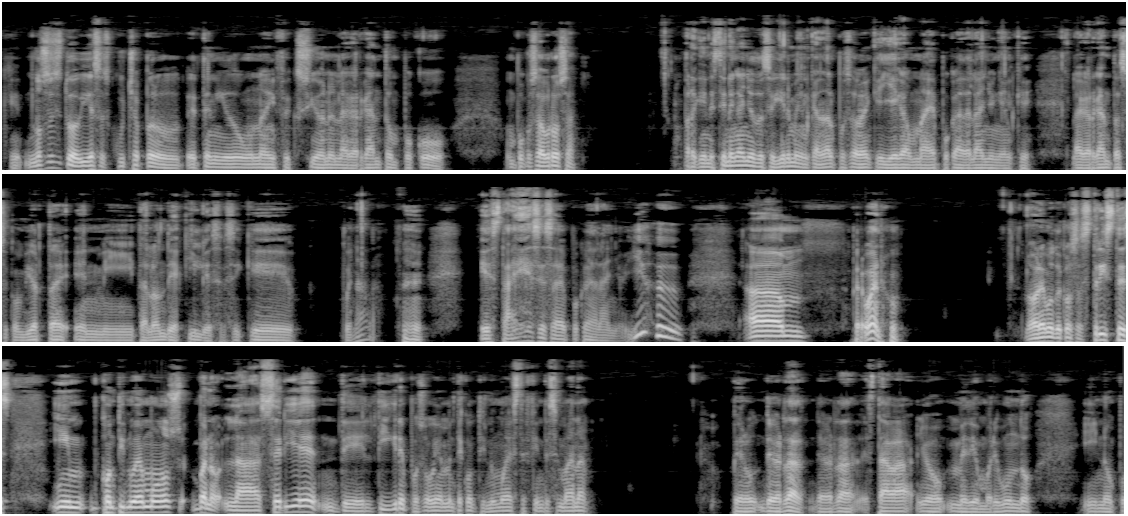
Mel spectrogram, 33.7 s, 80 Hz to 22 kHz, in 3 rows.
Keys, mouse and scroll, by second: 10.8-13.9 scroll down 1, 13.9-15.2 scroll up 3.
